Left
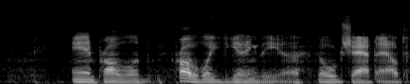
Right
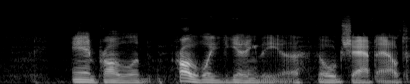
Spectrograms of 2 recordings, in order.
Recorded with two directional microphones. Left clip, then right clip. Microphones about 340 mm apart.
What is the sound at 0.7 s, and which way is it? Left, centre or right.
Speech, centre.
